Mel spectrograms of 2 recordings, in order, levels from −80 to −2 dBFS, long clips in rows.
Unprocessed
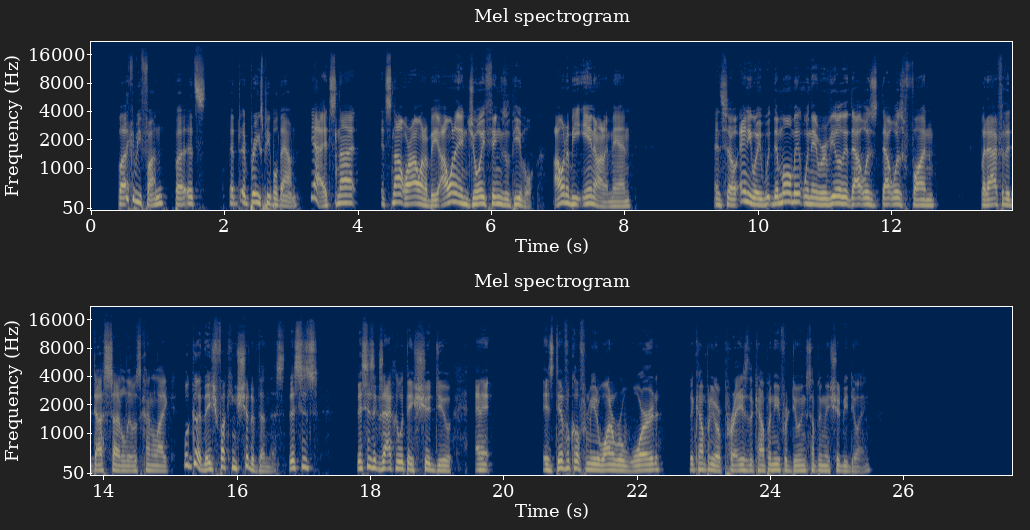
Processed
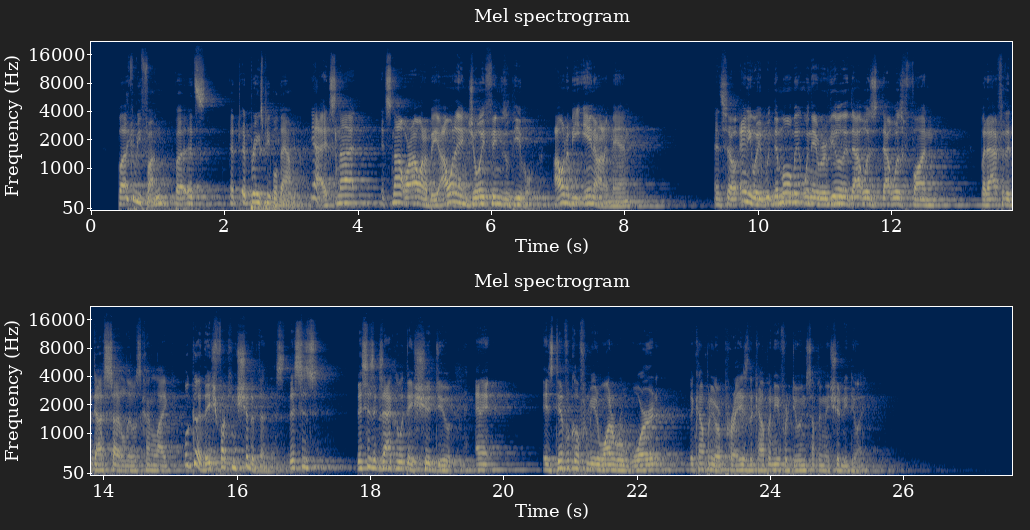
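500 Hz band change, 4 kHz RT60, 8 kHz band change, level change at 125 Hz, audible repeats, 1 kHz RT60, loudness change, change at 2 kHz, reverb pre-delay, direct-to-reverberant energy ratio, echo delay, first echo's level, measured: +0.5 dB, 1.0 s, +0.5 dB, +0.5 dB, no echo audible, 1.2 s, +1.0 dB, +0.5 dB, 3 ms, 7.5 dB, no echo audible, no echo audible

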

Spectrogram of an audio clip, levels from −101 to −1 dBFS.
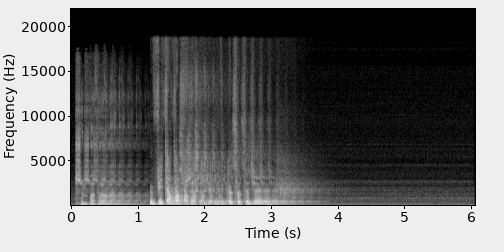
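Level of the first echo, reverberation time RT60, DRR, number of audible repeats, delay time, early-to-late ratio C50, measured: −6.5 dB, no reverb audible, no reverb audible, 7, 128 ms, no reverb audible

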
